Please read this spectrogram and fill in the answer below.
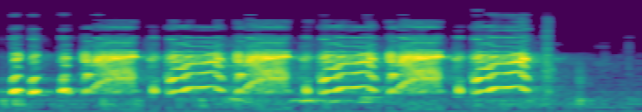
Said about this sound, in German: Und du gehst nachmittags auf den Markt und du hörst, wie der Hahn kräht.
